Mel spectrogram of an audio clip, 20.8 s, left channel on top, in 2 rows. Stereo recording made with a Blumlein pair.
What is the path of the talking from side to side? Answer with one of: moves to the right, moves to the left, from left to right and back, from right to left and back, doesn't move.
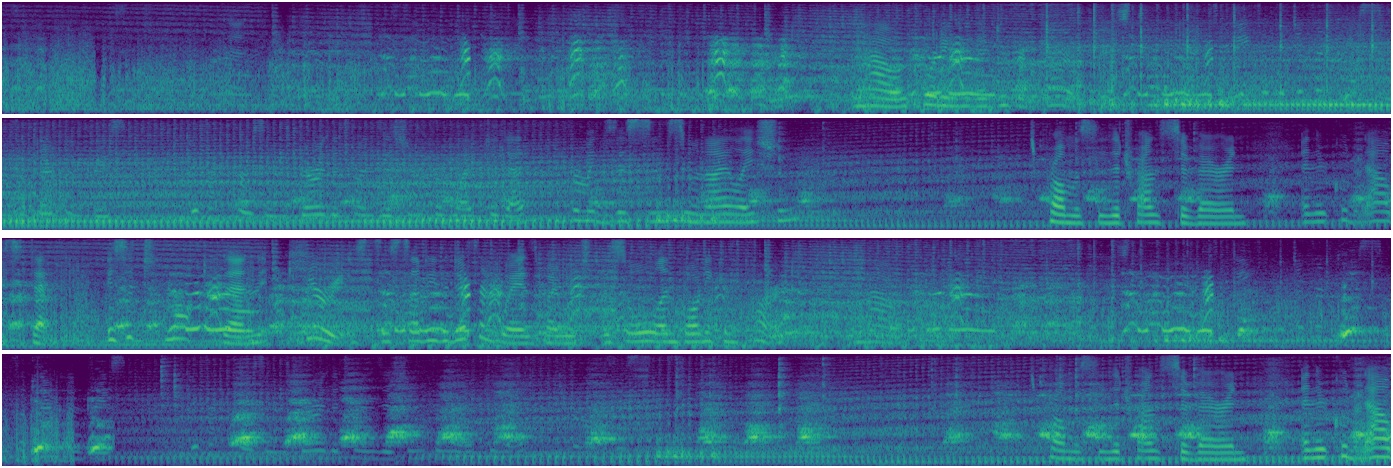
from right to left and back.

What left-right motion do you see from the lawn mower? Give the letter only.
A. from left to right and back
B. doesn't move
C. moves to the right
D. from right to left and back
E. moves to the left
D.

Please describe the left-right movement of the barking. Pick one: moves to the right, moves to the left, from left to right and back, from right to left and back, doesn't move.
from right to left and back.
